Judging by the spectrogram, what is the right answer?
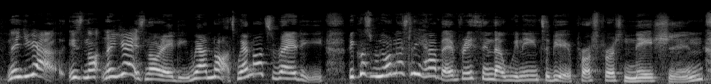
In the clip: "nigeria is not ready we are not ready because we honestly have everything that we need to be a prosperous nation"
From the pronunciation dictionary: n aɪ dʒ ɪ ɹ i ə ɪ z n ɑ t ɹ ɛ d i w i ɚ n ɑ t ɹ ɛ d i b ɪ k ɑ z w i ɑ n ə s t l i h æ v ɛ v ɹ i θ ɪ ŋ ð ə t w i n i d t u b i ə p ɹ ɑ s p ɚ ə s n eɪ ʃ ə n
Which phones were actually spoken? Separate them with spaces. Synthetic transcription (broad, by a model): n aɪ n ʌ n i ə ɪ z n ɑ t ɹ ɛ d i w i ɚ n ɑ t ɹ ɛ d i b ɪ k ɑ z w i ɑ n ə s t l i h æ v ɛ v ɹ i θ ɪ ŋ ð ə t w i n i d t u b i ə p ɹ ɑ s p ɚ ə s n eɪ ʃ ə n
